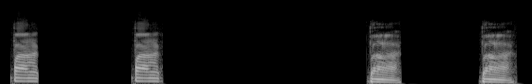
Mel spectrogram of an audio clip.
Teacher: you can probably hear that pitch is the dominant property of register in this Cham dialect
